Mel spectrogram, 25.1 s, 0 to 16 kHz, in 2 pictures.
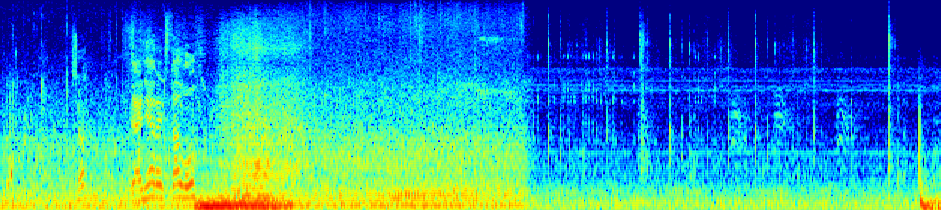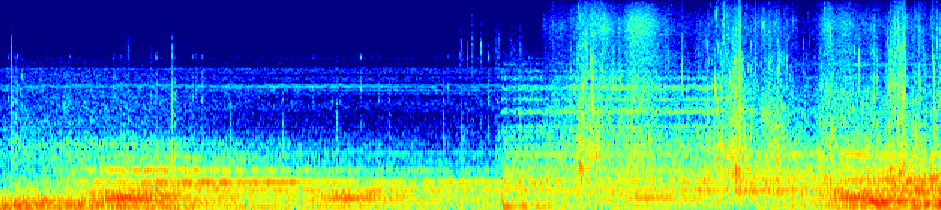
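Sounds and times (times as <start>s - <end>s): deep boom: 2.6s - 4.3s, 12.2s - 15.8s
music with held tones: 13.2s - 25.0s.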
